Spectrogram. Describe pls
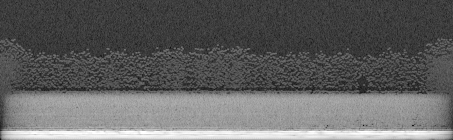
oboe processed sample remix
